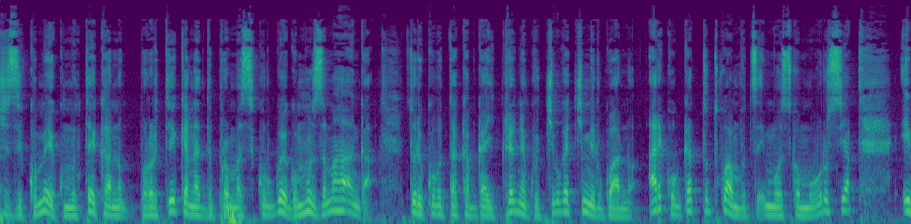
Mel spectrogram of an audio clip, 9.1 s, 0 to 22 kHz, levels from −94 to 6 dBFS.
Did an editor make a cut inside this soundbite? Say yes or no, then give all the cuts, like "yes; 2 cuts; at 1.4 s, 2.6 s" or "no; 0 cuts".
no; 0 cuts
